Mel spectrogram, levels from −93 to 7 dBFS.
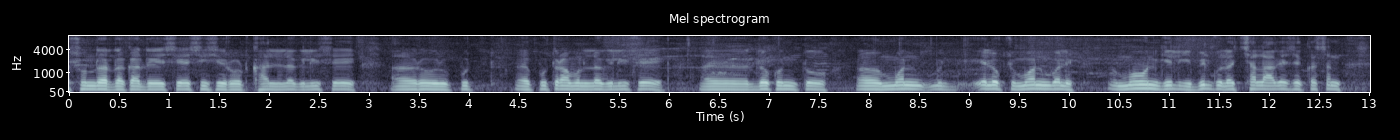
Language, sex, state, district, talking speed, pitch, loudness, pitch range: Halbi, male, Chhattisgarh, Bastar, 130 wpm, 130 Hz, -23 LUFS, 125-140 Hz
